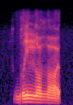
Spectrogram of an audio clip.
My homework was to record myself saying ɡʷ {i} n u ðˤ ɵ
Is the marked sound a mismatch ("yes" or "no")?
no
